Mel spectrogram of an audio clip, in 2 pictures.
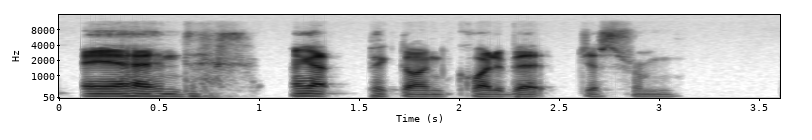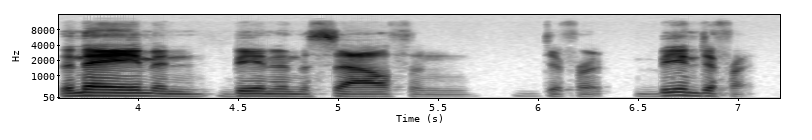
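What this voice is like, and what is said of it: Thick Southern US accent. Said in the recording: “my thick Southern accent.”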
